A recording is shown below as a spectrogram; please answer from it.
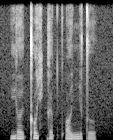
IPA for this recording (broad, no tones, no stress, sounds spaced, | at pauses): j ɜ ɪ̯ kʼ ɔ ç k æ t pʼ ɒ ə̯ ɲ ɪ t ʊ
